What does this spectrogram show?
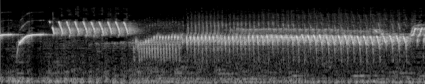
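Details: Canary long song for tutoring Belgian canaries: an upward whistle into a fast high rattle, then a long even buzzy trill held for nearly three seconds before a final rising note.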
